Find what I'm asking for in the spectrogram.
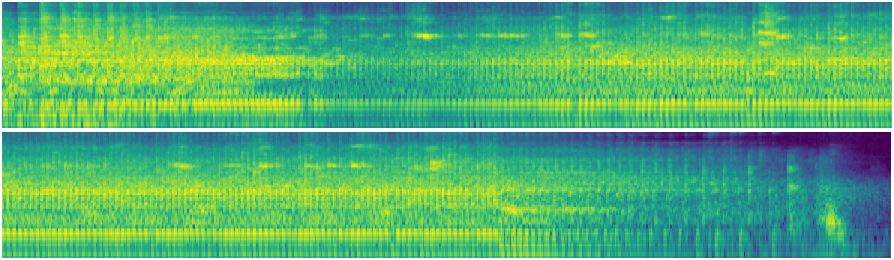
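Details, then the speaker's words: Yard Machines mower that sat a while, started outside after fresh gas: runs with irregular sharp pops cracking through the exhaust, like a two-stroke, before dying away; cause not determined. "It pops like a two-stroke."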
